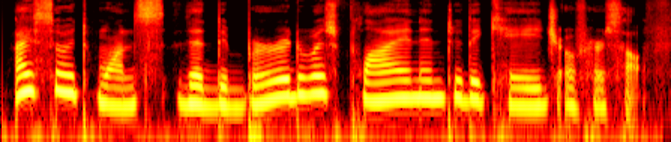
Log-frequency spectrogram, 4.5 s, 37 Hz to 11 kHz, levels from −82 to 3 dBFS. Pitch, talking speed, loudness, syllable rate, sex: 200 Hz, 190 wpm, -17 LUFS, 3.9 syllables/s, female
